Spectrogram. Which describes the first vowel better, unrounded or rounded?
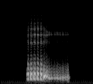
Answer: unrounded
